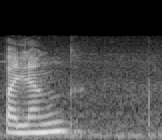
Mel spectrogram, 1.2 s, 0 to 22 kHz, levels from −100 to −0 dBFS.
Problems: none marked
